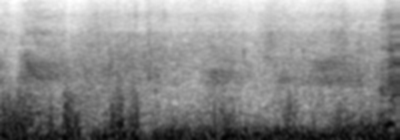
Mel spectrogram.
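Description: Wind buffeting a body-worn camera's microphone: a steady low rumble with a thin hiss above it.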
